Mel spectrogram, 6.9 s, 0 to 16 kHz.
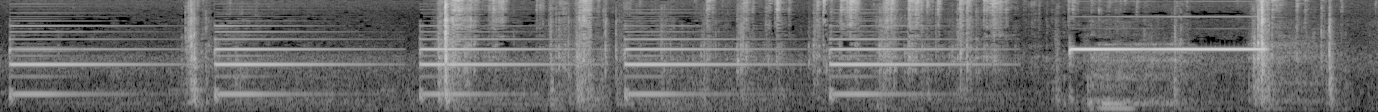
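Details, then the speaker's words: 2002 VW Passat wagon with EPC light on: turning the key gives only dash chime and key clicks, no crank, then the key sticks; fuel pump, fuel filter, MAF and crankshaft sensor already replaced, scanners read no codes; no-crank no-start. "my car won't start and I have the epc lie on but when I turn on the key it's not doing nothing it's just I told one time and then the key got stuck"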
